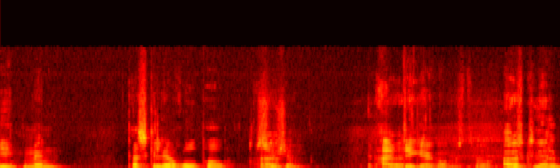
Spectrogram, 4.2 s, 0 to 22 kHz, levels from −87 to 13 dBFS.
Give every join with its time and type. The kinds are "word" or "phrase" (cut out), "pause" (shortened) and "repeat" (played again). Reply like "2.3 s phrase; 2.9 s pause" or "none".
none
